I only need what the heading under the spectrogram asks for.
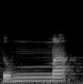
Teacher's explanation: ہجے یوں ہوگا: ثا میم پیش ثم، میم زبر ما، ثم، میم پہ تشدید ہے، غنہ کریں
